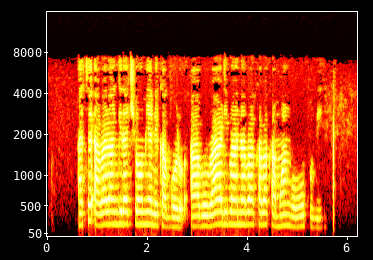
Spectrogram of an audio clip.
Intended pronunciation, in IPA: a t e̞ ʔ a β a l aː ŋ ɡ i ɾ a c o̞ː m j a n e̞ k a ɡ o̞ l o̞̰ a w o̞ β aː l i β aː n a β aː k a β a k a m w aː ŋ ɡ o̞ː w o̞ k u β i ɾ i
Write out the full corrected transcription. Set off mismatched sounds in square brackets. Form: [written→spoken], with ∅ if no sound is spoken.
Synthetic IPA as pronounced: a t e̞ ʔ a β a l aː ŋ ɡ i ɾ a c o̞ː m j a n e̞ k a ɡ o̞ l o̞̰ a [w→β] o̞ β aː l i β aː n a β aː k a β a k a m w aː ŋ ɡ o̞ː w o̞ k u β i ɾ i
